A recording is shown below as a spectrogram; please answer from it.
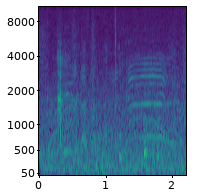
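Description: Distant voices of players on a softball field, with a sharp knock early on and a held, high-pitched shouted call lasting about half a second near the end.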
